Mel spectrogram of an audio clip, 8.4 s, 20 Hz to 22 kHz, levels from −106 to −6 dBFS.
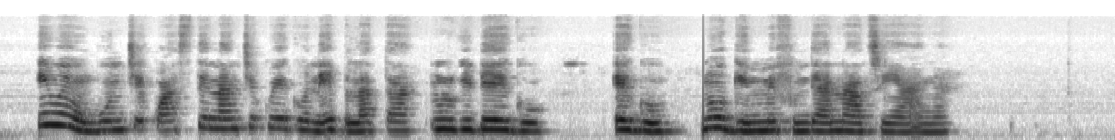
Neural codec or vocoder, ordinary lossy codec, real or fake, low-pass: none; none; real; 14.4 kHz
